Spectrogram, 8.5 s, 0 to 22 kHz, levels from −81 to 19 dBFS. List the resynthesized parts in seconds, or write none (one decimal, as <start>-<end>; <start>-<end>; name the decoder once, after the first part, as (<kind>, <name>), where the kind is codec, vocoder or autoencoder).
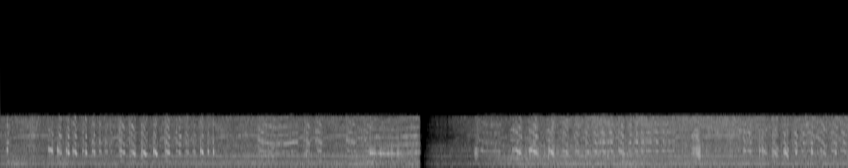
3.6-7.0 (vocoder, Vocos); 7.6-8.5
